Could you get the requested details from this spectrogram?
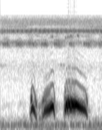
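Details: Tekukur, or spotted dove, luring call aimed at wild birds. One soft three-part coo: a short introductory note, a rising slurred coo and a sustained descending coo, clear and mid-pitched, over a faint electrical-sounding hum.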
